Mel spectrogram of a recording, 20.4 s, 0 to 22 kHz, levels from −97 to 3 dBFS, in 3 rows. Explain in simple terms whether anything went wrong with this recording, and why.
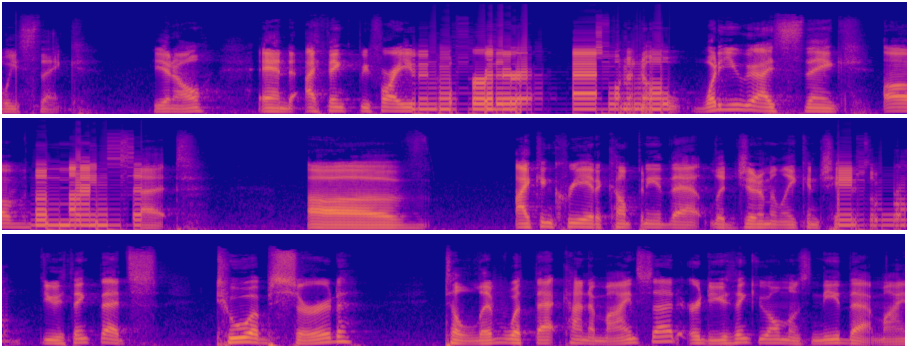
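Three stretches of this speech turn into robotic sound from repeated short buffers: 3.08 to 5.00 s, 7.00 to 7.83 s, and 13.05 to 13.64 s. The voice becomes a stiff, metallic buzz at a fixed 188 Hz, most heavily in the middle stretch. The likely cause is audio arriving too late, so the player loops a tiny slice of about 5 ms instead of going silent. Unlike a plain dropout, the sound never stops. It keeps roughly following the speech on one unchanging pitch.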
